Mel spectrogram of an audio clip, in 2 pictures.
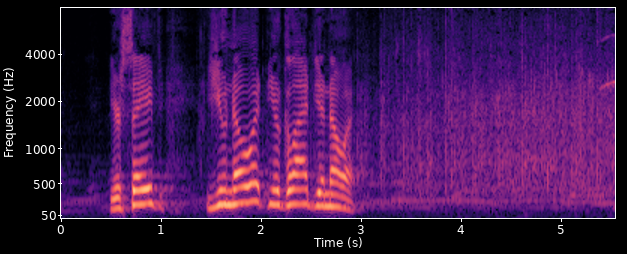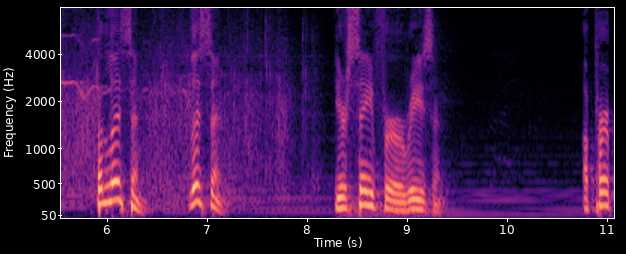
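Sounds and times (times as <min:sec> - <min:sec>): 
speech: 0:00.5 - 0:03.1, 0:05.9 - 0:07.3, 0:08.3 - 0:09.5, 0:10.8 - 0:11.0
audience applause: 0:02.3 - 0:08.2.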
